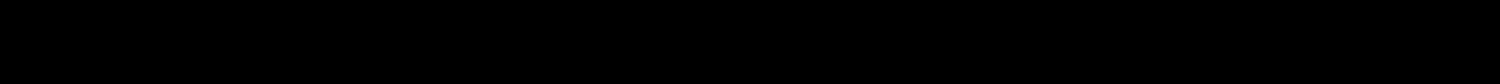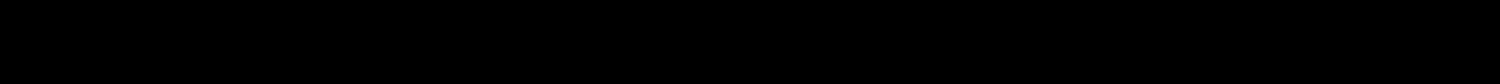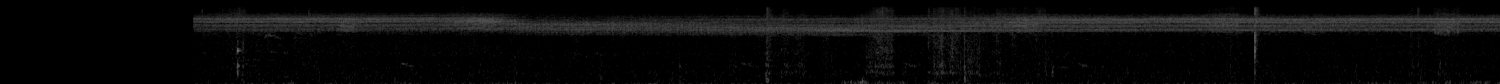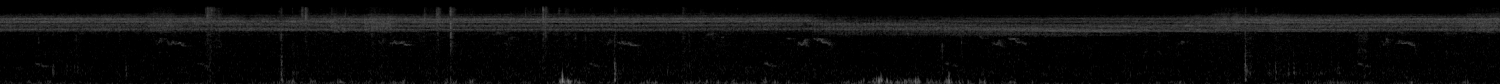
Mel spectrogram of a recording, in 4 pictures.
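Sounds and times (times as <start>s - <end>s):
insects droning: 32.0s - 60.0s.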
